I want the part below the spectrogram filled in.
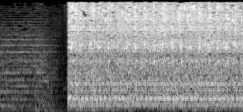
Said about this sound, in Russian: Ця машина щодня вишиває нові візерунки.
